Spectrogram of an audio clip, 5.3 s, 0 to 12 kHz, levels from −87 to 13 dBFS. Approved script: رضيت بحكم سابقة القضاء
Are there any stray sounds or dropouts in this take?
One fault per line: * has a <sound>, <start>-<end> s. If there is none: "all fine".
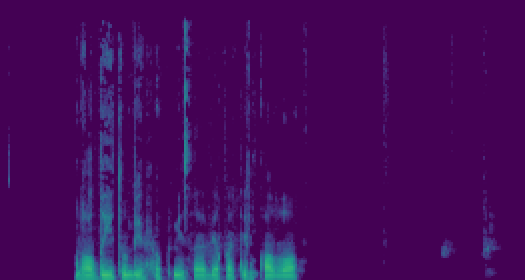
all fine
